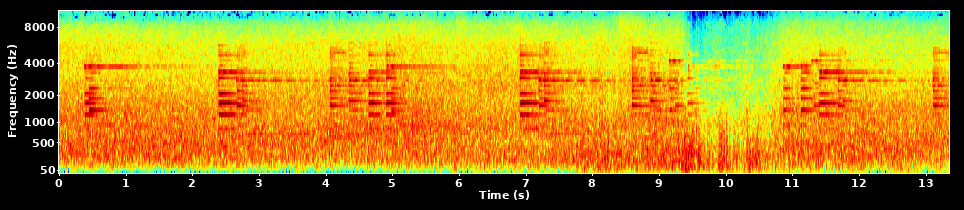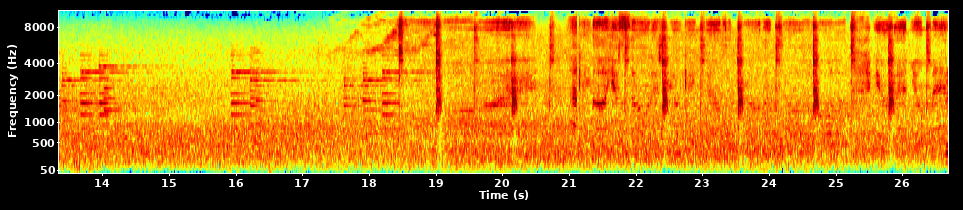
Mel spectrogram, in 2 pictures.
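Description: Strong beach wind rushing over the microphone in a steady roar of noise, with a melody of short high notes from music playing through it for the first two-thirds. Near the end a run of sharp clicks and knocks cuts through the wind.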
